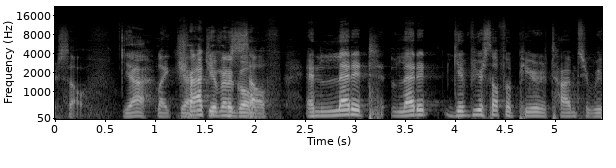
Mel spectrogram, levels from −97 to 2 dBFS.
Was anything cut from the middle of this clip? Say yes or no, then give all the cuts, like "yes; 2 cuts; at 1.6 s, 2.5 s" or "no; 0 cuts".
no; 0 cuts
